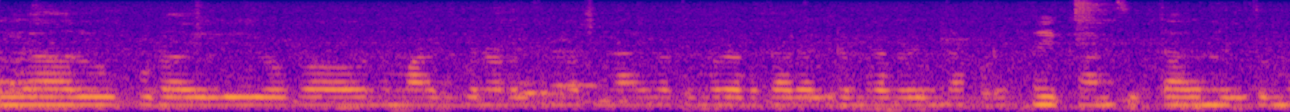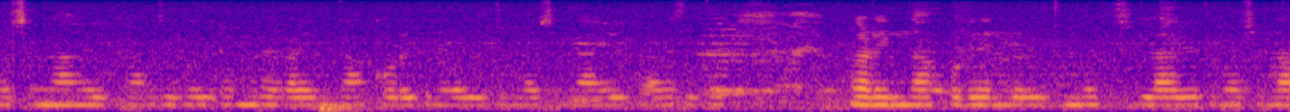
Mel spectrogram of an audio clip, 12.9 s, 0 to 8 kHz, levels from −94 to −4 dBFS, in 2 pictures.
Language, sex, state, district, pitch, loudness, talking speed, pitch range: Kannada, female, Karnataka, Shimoga, 205 Hz, -35 LUFS, 155 wpm, 200-205 Hz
